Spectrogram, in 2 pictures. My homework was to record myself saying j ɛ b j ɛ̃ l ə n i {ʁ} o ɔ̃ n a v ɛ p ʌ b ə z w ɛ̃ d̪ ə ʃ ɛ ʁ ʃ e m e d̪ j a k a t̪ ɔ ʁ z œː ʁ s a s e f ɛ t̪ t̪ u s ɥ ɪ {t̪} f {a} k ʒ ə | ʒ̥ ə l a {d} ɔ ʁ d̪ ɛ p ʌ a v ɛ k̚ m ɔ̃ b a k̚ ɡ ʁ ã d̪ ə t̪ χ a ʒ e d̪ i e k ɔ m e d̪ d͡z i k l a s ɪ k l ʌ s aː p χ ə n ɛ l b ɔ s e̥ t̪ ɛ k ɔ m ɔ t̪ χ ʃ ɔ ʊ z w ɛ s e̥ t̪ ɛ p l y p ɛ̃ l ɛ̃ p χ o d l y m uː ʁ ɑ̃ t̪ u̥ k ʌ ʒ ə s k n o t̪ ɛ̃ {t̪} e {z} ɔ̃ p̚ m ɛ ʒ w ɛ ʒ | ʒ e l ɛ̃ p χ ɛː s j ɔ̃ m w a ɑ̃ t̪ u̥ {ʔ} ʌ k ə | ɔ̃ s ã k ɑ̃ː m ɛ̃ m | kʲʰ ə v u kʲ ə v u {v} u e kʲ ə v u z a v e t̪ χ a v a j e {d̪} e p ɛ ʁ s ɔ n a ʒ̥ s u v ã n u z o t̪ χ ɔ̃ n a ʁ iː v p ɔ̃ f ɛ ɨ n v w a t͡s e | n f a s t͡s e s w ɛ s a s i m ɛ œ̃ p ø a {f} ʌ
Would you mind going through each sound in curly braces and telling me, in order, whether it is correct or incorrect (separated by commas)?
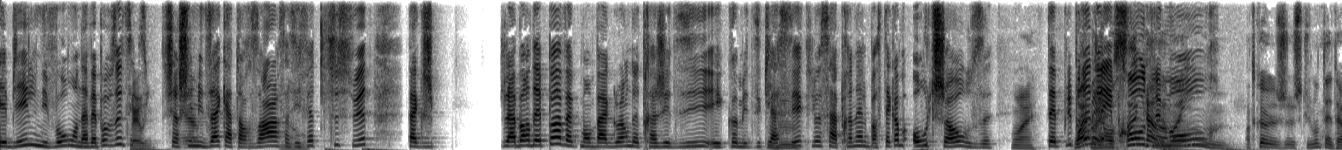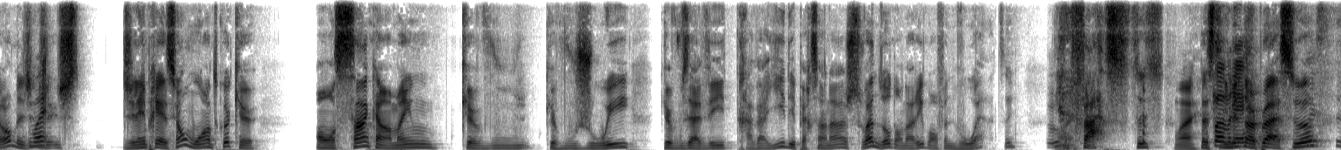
incorrect, correct, correct, incorrect, correct, incorrect, incorrect, incorrect, correct, incorrect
